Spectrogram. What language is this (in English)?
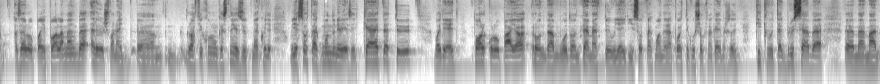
Hungarian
